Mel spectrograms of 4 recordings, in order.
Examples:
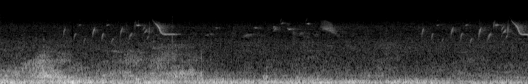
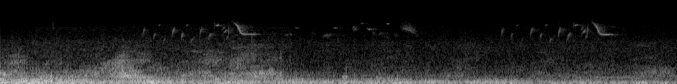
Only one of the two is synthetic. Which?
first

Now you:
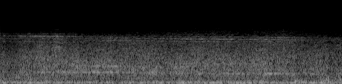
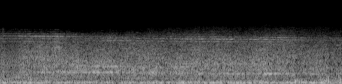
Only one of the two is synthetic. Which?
first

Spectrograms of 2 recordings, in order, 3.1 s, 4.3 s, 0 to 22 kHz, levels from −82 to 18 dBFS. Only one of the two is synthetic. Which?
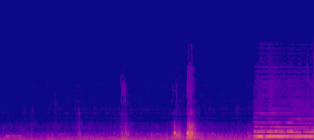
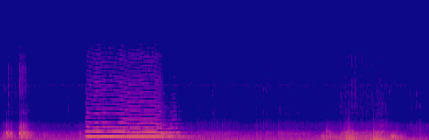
first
